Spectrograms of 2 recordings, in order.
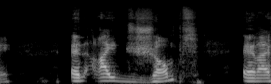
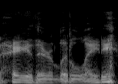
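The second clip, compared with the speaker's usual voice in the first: put-on man voice, much lower, quieter; 9 semitones lower, 4 dB quieter than usual. Retelling a woman's greeting after she patted the speaker, in her best put-on man voice. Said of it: "she did it in her best man voice".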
